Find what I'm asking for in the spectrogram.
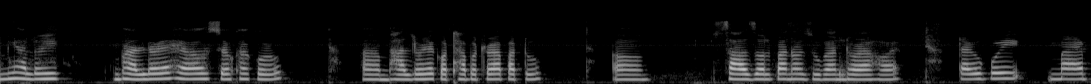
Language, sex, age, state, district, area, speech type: Assamese, female, 18-30, Assam, Sivasagar, urban, spontaneous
